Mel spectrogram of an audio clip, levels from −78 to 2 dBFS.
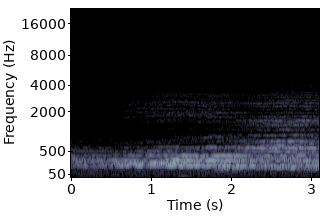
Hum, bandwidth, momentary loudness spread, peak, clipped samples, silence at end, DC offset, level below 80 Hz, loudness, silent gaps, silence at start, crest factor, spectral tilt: none; 6.6 kHz; 9 LU; -24 dBFS; under 0.1%; 0 s; under 0.1%; -70 dBFS; -37 LUFS; none; 0 s; 12 dB; -9.5 dB/octave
